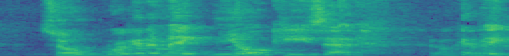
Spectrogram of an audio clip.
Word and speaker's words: gnocchi: Which people really have a wonderful time pronouncing, by the way, because it's spelled with a G. So everybody goes gnocca, gnocchia, gnocchi. It's gnocchi. Gnocchi.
